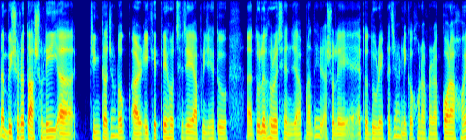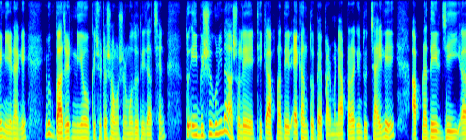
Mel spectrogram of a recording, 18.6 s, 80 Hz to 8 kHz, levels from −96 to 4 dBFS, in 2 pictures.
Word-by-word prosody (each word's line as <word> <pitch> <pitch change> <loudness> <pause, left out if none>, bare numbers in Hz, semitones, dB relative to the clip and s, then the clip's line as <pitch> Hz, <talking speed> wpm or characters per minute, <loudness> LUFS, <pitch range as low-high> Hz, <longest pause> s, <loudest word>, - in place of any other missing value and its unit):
না - - +5
বিষয়টাতো 140 +3 +4
আসলেই 140 +1 +1 0.2
আ - - +10 0.6
চিন্তাজনক 130 +3 0 0.2
আর 110 - +8
এক্ষেত্রে 135 +3 0
হচ্ছে 130 +1 -3
যে 130 - +4 0.2
আপনি 125 - -8
যেহেতু 120 0 -3 0.5
আ - - +4
তুলে 130 0 +4
ধরেছেন 125 -2 +1
যে 110 - -1
আপনাদের 115 - -6
আসলে 110 -1 -1 0.2
এ - - -7
এত - - -20
দূরে 115 -1 -1
একটা 110 - -6
জার্নি 165 -11 -5
কখনো 120 +3 -5
আপনারা 110 -1 -3 0.2
করা 120 -1 +6
হয়নি 140 0 -1
এর 115 - -4
আগে 115 +4 -3 0.4
এবং 215 +1 0
বাজেট 130 +4 +8
নিয়েও 135 0 -1
কিছুটা 130 -1 -4
সমস্যার 115 0 -4
মধ্য 115 +1 -3
দিয়ে 110 -1 -6
যাচ্ছেন। 105 +6 -6 0.5
তো - - -3
এই 195 - +1
বিষয়গুলি 215 +4 0
না 270 - +1
আসলে 130 -1 -1 0.3
ঠিক 140 - -7
আপনাদের 125 +1 -2
একান্ত 130 -1 -2 0.2
ব্যাপার 105 -1 -1
মানে 105 0 -5
আপনারা 125 +3 -1
কিন্তু 130 +2 -5
চাইলে 125 +6 +1 0.5
আপনাদের 130 +5 0 0.2
যেই 135 -1 +1 0.2
আ - - +5
125 Hz, 165 wpm, -26 LUFS, 115-140 Hz, 0.6 s, আ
